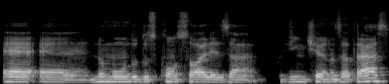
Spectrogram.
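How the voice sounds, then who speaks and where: At a very slow pace, a man with a Rio Grande do Sul accent speaks in a dark, mellow tone at a medium pitch, his intonation monotone and flat. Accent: southern Brazilian (gaúcho), noticeable. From southern Brazil (Rio Grande do Sul). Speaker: digital marketing company co-founder. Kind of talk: interview. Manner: halting, many fillers and repetitions.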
